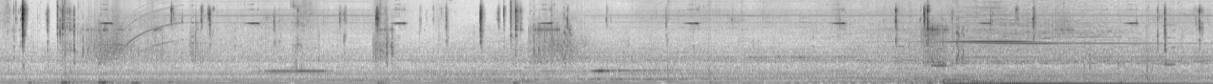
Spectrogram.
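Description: A motion tracker beeps in short, regular pips.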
